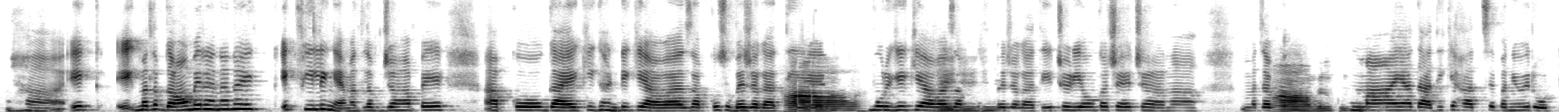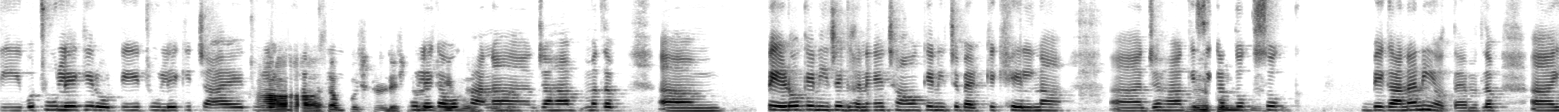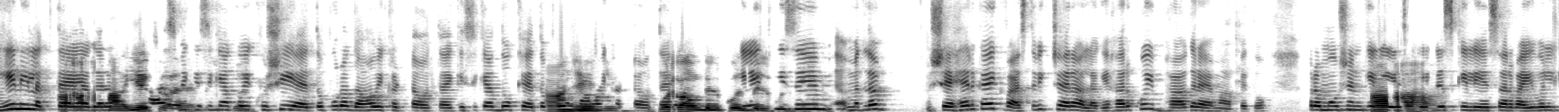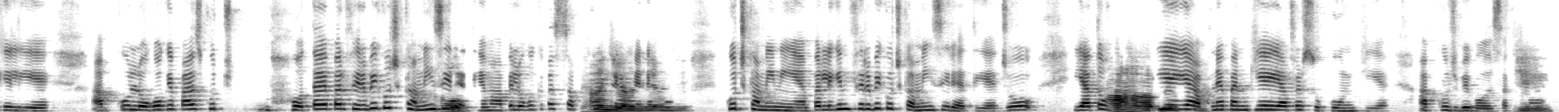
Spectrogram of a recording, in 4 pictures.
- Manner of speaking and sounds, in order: static; in English: "फीलिंग"; distorted speech; in English: "ट्रेडिशनल"; tapping; in English: "प्रमोशन"; in English: "स्टेटस"; in English: "सर्वाइवल"; unintelligible speech
- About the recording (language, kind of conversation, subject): Hindi, unstructured, आप शहर में रहना पसंद करेंगे या गाँव में रहना?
